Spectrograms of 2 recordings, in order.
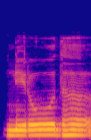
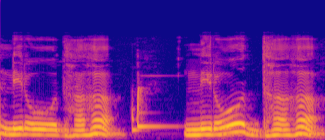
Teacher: विसर्ग को नहीं बोलेंगे। कई बार होता है ना विसर्ग को छोड़ देते हैं और क्या बोल देते हैं जल्दी में निरोध ऐसे ही बोल देते हैं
